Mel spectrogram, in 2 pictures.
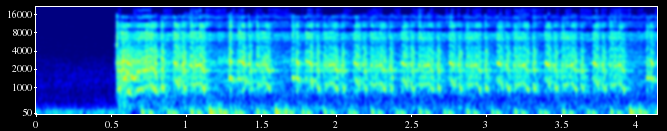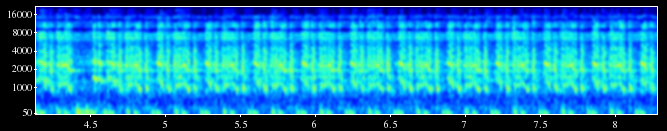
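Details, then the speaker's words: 1996 Honda Magna 750 VF750CD after new spark plugs, coolant refill and battery charge, cranking on choke: steady rapid starter chug with the odd half catch, but the engine never picks up; cranks but won't start. "Trying. Trying, but not firing. She's trying. You can hear it."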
